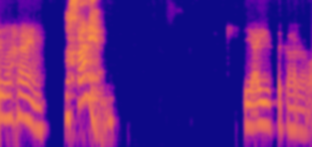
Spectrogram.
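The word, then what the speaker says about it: לחיים: So the chet here is that soft guttural ch. So because you don't want to confuse it with the kuf, which is more a k, right?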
